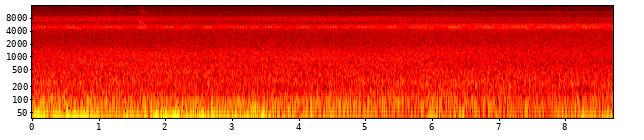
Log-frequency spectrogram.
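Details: Crickets chirping in quick, even pulses of high, thin trills, laid over a strong, steady rush of low wind that dominates the background.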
